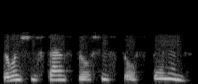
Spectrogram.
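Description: A man's voice: high voice, fairly even intonation, a little fast, vocal fry, husky, dry recording, full character voice. A man acting a sarcastic, protective young best friend in an amateur radio play, teasing and exclamatory. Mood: exasperated. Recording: muffled, thin phone-line audio.

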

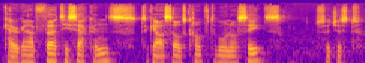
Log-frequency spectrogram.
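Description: A man leading a guided meditation as a teacher, calm and measured, leaving long pauses. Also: lowish voice. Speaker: meditation teacher, podcast guest. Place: non-soundproofed room.

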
